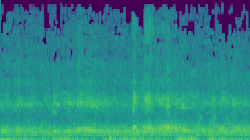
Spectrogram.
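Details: Manx shearwaters near the North Haven on Skomer call in a hoarse, raucous cackling chorus of overlapping voices over a steady low rumble of wind.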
